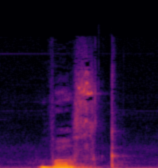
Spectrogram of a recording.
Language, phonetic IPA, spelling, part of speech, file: Czech, [ˈvosk], vosk, noun, Cs-vosk.ogg
- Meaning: wax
